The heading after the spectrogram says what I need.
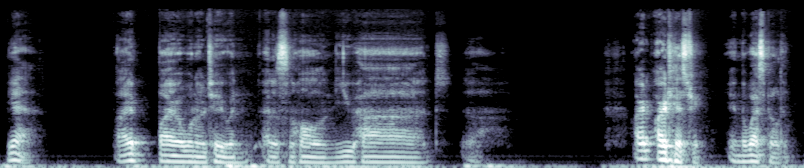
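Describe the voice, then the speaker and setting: Man playing lovestruck male college student, lowish voice, awkward, hesitant, stammering, nervous confession, intimate audio role-play. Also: darkish tone, natural voice. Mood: fond, nostalgic. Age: young adult.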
